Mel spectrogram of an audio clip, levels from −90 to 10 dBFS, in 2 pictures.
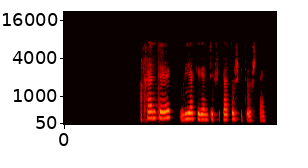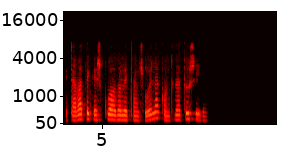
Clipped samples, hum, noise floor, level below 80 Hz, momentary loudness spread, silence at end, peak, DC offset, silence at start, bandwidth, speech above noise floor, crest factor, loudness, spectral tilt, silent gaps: under 0.1%; none; under -90 dBFS; under -90 dBFS; 13 LU; 1.4 s; -26 dBFS; under 0.1%; 1.5 s; 7.4 kHz; over 48 dB; 18 dB; -43 LUFS; -4.5 dB/octave; 2.21-2.30 s, 3.57-3.61 s, 4.03-4.27 s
